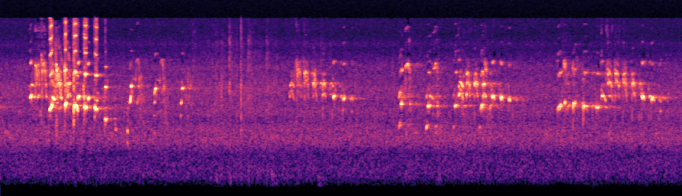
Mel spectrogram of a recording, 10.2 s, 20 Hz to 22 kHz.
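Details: Bald eagles calling to each other at the Decorah nest on an incubation morning in March 2023, female asking for a break, male replying; quick high staccato piping in irregular clusters over steady background hiss.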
